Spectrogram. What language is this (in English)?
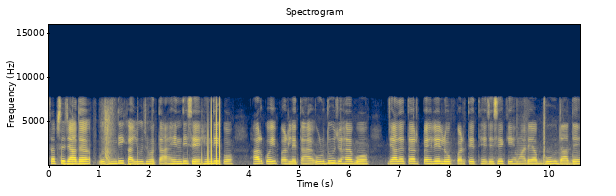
Urdu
